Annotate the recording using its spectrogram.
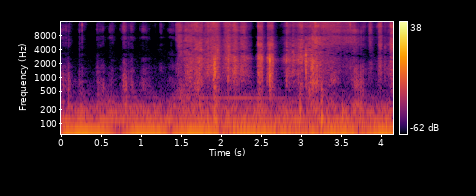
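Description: A hand rubbing and sliding across the paper pages of a book, a soft scratchy rustle with a few small ticks, over a low steady hum.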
